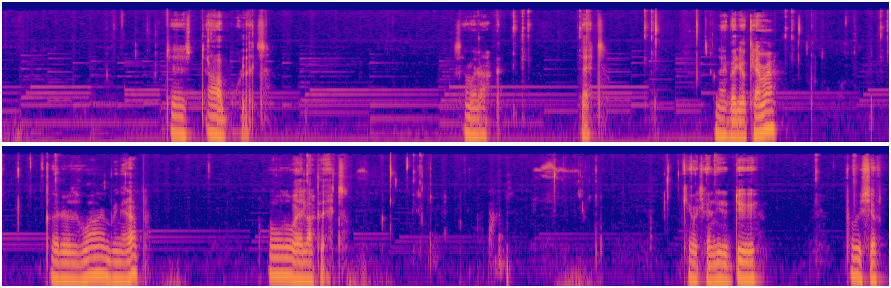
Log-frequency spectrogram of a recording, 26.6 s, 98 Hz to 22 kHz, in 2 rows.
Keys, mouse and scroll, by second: 8.8 click, 9.8 click, 11.9 click, 13.3 click, 14.3-18.1 drag, 19.6 click, 24.1 click, 25.7 click.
